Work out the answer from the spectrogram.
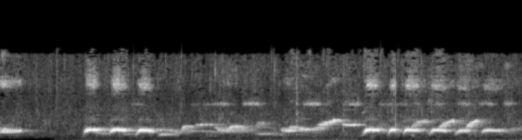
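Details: White-rumped shama (murai batu) recording meant to lure or train other shamas, with trickling water behind: a run of short, rich, mellow whistled notes, several rising in stepped series, repeated about four per second, over low rushing noise.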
